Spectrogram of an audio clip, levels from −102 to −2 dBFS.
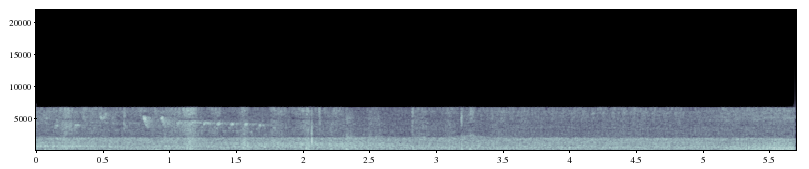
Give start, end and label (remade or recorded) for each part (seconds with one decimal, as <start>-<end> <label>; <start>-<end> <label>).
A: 0.0-5.7 remade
